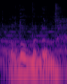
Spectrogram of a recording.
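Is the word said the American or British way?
American. It is said the American way, four syllables.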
